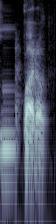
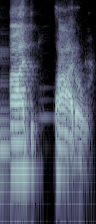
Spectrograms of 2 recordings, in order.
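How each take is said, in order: First: The vowel is small, with the mouth barely open. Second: The vowel is wide, with the mouth open. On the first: The speaker calls it right. "una a muy perezosa. La apertura vocal es muy baja" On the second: The speaker calls it wrong. "No vayan a decir mud puddle"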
